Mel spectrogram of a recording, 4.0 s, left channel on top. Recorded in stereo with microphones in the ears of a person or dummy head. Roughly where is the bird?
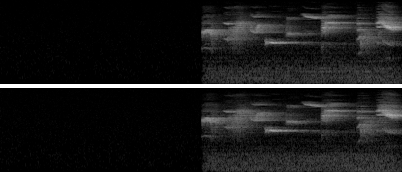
Centre.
